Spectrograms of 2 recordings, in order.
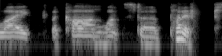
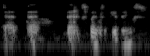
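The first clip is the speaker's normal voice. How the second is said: whispering; 3 semitones lower, 17 dB quieter, faster than usual. Real, not acted. Aside about a psionic implant.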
